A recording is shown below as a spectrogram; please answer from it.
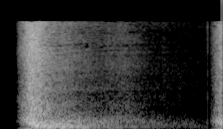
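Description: An intro-animation whoosh sound effect with a deep rumble under it. It swells suddenly about a quarter second in, then fades away over about a second and a half.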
